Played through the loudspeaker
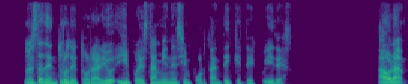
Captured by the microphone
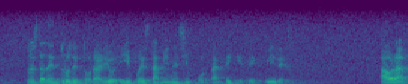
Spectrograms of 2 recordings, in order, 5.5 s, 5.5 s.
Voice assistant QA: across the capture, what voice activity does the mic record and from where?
echo only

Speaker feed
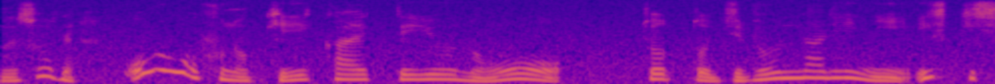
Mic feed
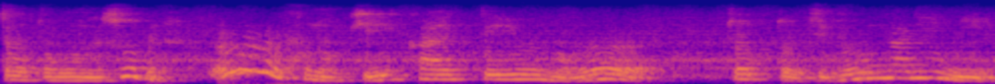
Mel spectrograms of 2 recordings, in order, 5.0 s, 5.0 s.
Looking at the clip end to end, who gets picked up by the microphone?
echo only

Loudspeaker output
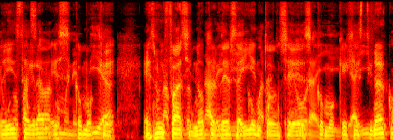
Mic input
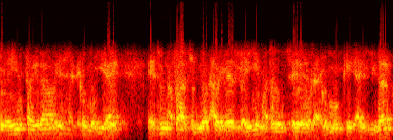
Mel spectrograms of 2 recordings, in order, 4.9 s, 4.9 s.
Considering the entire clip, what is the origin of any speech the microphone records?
echo only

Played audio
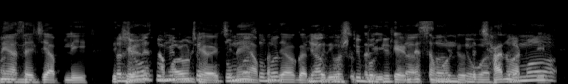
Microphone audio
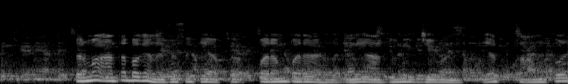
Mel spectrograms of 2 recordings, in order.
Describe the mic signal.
both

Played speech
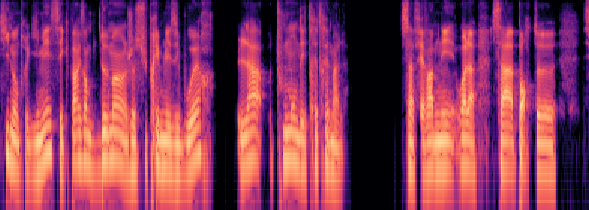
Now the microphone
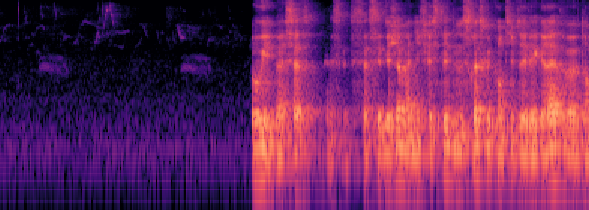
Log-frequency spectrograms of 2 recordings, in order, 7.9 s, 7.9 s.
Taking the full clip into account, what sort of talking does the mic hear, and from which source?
user only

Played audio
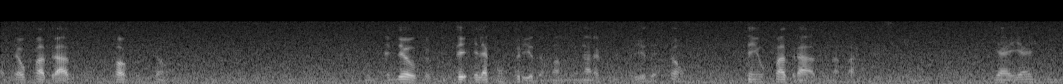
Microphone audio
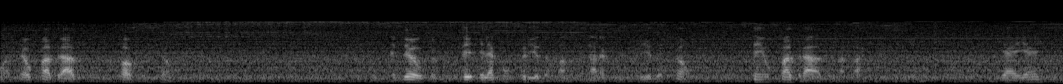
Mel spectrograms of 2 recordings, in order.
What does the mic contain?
echo only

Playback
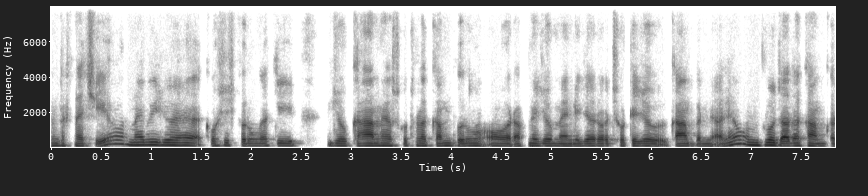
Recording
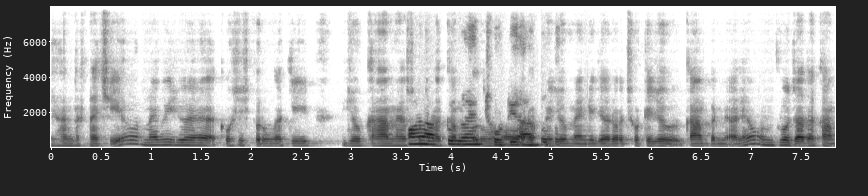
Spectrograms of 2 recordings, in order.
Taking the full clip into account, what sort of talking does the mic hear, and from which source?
both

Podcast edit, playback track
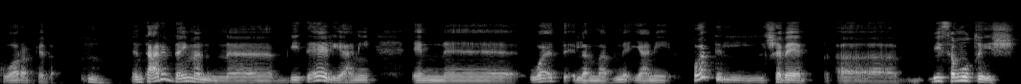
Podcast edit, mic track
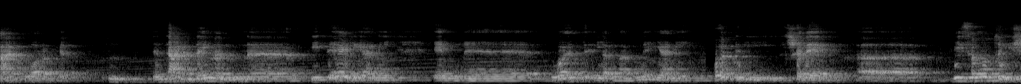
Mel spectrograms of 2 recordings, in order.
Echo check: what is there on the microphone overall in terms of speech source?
echo only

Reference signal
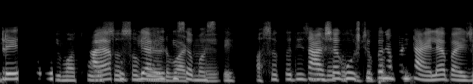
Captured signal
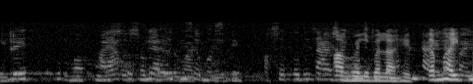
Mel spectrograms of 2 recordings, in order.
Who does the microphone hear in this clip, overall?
both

